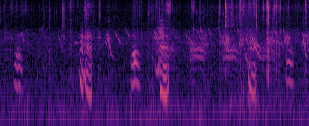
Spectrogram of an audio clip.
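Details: Teetar chicks giving loud, steeply falling whistled peeps in quick bursts, some doubled or tripled, with softer overlapping chirps and a low hum beneath.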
